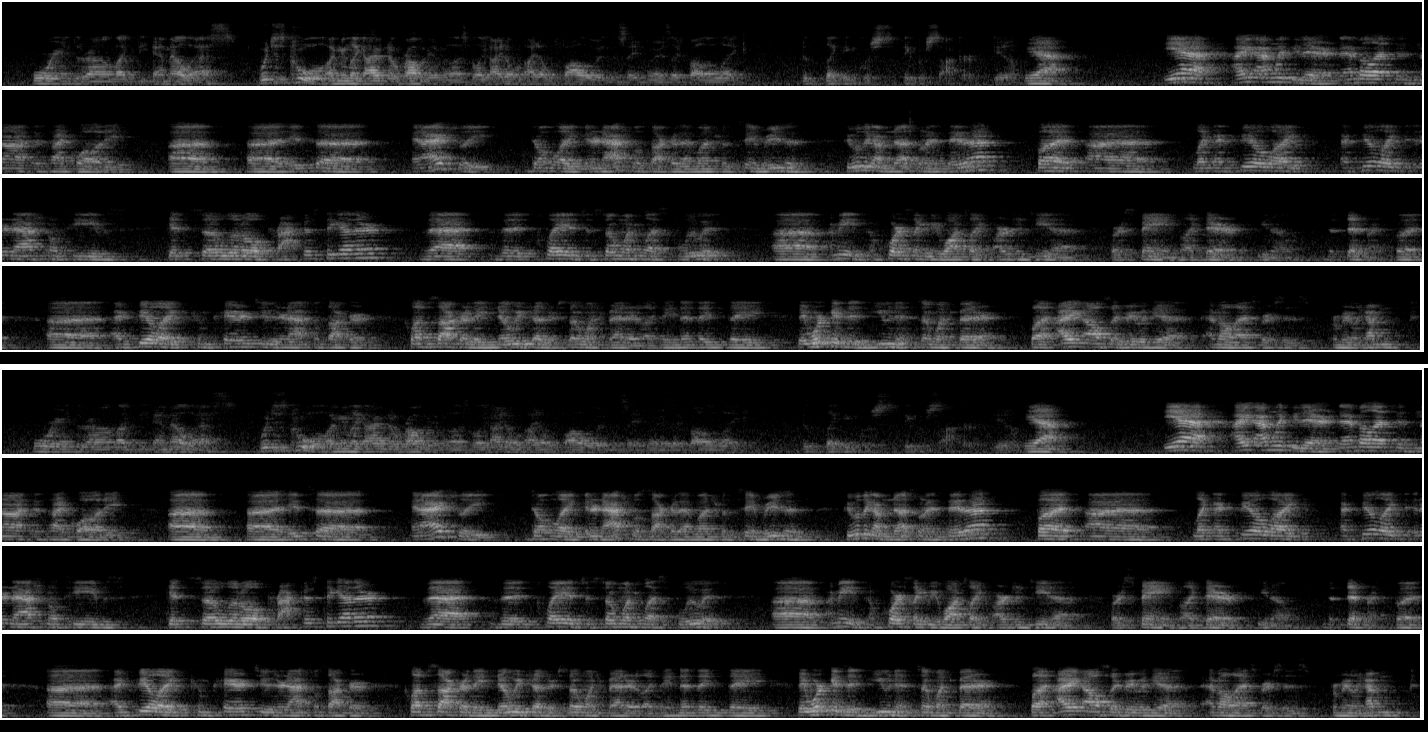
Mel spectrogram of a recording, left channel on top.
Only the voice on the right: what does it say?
Yeah. Yeah, I, I'm with you there. The MLS is not as high quality. Um, uh, it's uh, and I actually don't like international soccer that much for the same reasons. People think I'm nuts when
I say that, but uh, like I feel like I feel like the international teams get so little practice together that the play is just so much less fluid. Um, I mean, of course, like if you watch like Argentina or Spain, like they're, you know, that's different. But uh, I feel like compared to international soccer, club soccer, they know each other so much better. Like they kn- they they they work as a unit so much better. But I also agree with you, MLS versus Premier League. I'm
